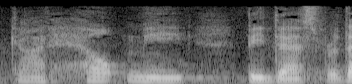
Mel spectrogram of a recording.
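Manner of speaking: soft, earnest plea to God; hushed prayer. Acted. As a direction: pray it quietly, pleading. Voicing his own quiet prayer.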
